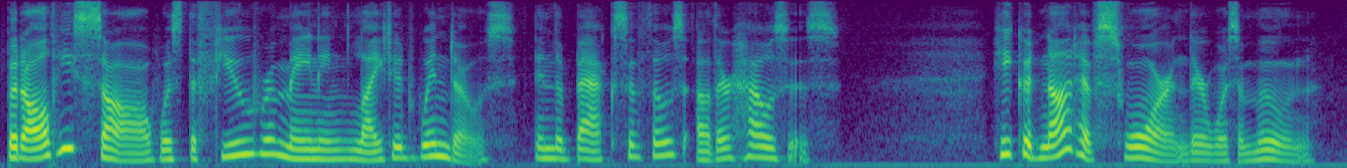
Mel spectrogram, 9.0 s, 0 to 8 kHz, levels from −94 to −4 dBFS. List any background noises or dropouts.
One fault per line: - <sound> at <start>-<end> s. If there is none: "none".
none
